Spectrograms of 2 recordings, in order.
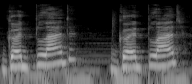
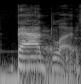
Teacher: The good has that back open as in book, cook, and look. And the blood has a cup sound.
